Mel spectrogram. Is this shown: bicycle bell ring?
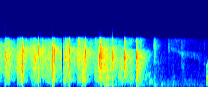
no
